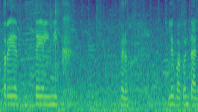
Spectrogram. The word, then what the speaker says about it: Trdelník: ¿Cómo se pronuncia? Trdelník.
